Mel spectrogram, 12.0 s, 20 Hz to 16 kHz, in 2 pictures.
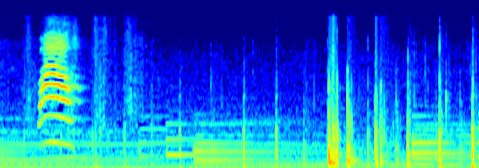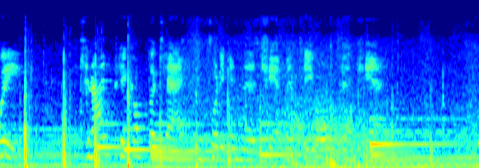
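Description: A cat meows in a PS4 video game, a short rising cry early on, followed by in-game footsteps and clunks under a steady musical bed with a player talking.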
